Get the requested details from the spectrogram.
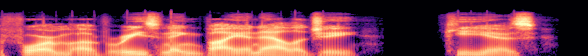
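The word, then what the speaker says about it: قياس: of reasoning by analogy kia's pronounced ki yaa s that followed strict rules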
